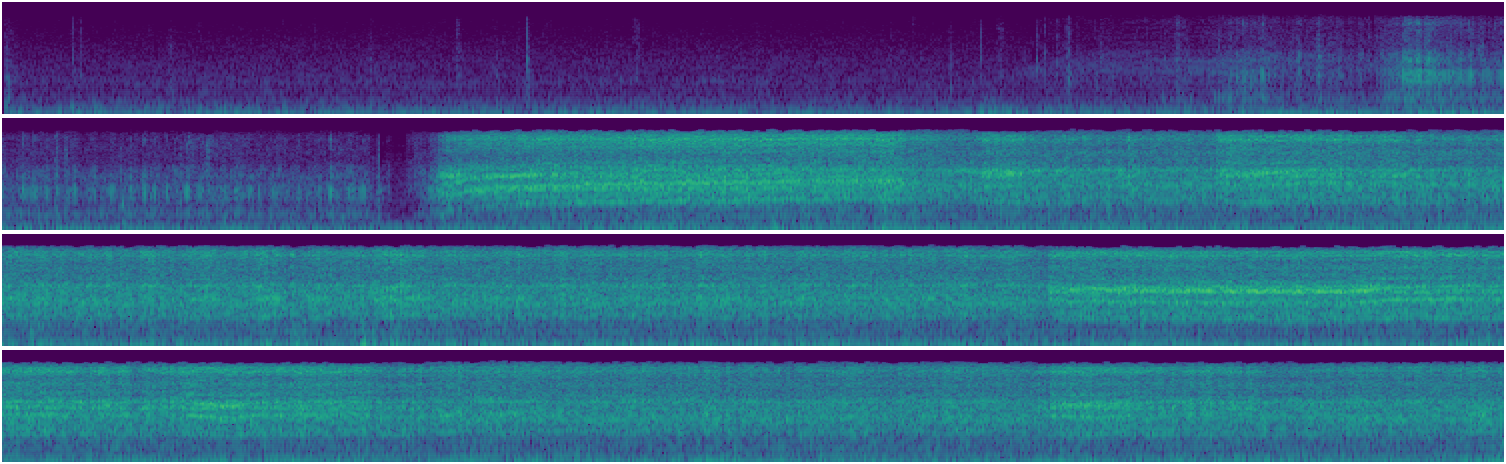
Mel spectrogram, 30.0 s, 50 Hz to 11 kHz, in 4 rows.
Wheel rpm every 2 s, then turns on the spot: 0, 0, 0, 20, 50, 200, 230, 230, 240, 230, 220, 230, 230, 230, 230.
6-8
